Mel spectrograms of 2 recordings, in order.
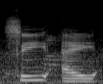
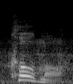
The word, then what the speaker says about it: Caldmore: Now, I think I should point out that the word Caldmore isn't actually spelt as it's pronounced, and I should know that because I've lived in Walsall for most of my life.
